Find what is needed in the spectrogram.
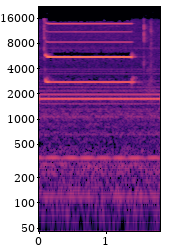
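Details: Venus Viva skin rejuvenation device signalling a completed treatment pulse during a full-face pass at the jawline: steady piercing electronic tone about 1.5 seconds with quieter beeps after; device pulse-complete beep.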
